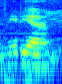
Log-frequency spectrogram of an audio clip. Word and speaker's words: Miriam: Cuando usted lee el pasaje, vemos cómo Marta y María, o Miriam, que es el nombre en hebreo, María se pronuncia o se dice Miriam, enviaron un mensaje al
